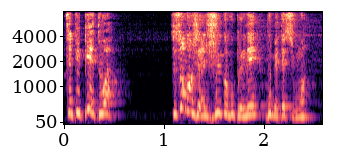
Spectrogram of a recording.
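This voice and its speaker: A woman's voice: fairly high pitch, lively intonation, racing, warm tone, husky, faint music behind. A middle-aged woman, an influencer, giving an angry, confrontational rant straight to camera, hammering the same retorts again and again. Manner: heated, repetitive, confrontational retorts. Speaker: social media influencer.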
